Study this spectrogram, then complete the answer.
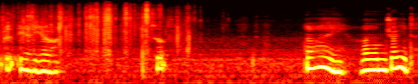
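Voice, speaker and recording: Over noticeable background noise, a woman with a strong Scottish accent speaks very slowly at a fairly high pitch with fairly even intonation. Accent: very strong Scottish (Fife). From Scotland, Fife. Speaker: mudlarker, beachcombing video creator. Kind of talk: casual show-and-tell of finds. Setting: outdoors on beaches.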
